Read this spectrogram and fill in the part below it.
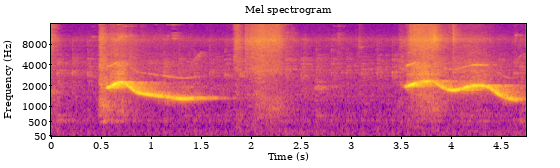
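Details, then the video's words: Pet parrot indoors giving two clear whistled phrases about three seconds apart, each starting high and gliding down, the second wavering before it falls, with faint hiss between. "My cute parrot say bye at end"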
